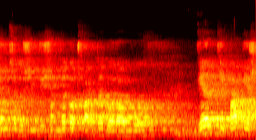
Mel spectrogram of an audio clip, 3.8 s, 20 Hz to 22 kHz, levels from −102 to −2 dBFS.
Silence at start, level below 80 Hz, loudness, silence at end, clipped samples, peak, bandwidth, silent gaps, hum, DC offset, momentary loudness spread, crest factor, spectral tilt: 0 s; -84 dBFS; -25 LUFS; 0 s; under 0.1%; -8 dBFS; 8.2 kHz; none; none; under 0.1%; 17 LU; 18 dB; -3 dB/octave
